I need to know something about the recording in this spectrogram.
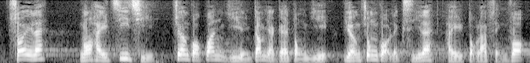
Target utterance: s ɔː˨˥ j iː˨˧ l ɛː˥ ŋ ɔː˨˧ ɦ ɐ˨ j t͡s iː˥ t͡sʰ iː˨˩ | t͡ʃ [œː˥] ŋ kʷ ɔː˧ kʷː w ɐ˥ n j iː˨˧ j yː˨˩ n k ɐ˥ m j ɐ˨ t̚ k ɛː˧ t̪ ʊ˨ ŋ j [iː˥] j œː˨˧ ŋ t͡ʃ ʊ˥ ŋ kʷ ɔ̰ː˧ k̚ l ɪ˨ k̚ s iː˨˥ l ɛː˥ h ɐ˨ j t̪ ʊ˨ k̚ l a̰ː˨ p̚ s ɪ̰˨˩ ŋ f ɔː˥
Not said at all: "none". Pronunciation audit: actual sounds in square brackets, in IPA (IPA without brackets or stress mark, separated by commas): œː˥, iː˨˧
